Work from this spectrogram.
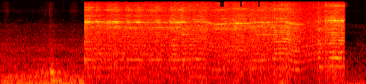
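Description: A car body panel is being trimmed for welding, a harsh rasping cut starting abruptly, grinding on steadily for under three seconds, then stopping sharply, loud and close with no talk.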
